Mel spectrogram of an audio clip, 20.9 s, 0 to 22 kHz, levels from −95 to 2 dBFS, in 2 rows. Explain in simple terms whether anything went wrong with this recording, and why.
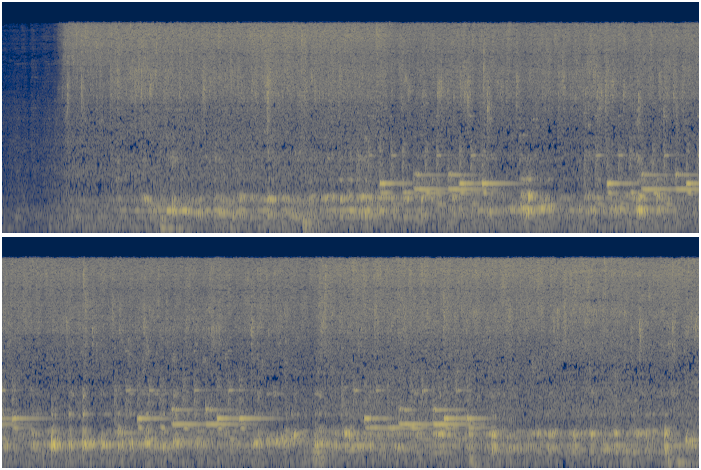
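Nothing stood out as a problem when listening to this recording of sounds.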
